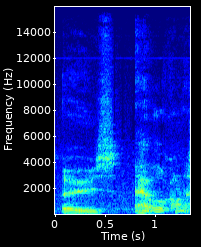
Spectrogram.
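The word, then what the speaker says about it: Ouse: through some interesting towns like ooze which I eventually figure out you pronounce ooze have a look on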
